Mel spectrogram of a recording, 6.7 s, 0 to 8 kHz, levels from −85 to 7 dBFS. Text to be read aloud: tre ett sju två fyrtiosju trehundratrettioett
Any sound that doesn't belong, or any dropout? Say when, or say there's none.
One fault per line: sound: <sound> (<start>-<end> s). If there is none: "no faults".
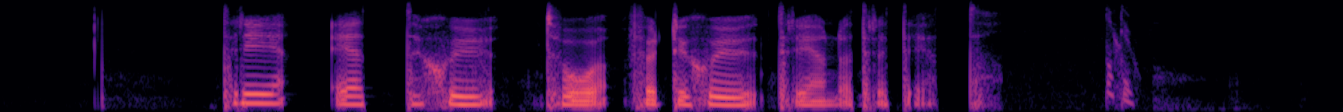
sound: chirp (5.5-5.7 s)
